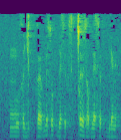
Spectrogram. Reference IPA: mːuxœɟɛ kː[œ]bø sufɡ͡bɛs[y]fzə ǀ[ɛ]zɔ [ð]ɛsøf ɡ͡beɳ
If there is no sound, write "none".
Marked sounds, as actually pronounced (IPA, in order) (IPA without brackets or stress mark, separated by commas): œ, y, ø, b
